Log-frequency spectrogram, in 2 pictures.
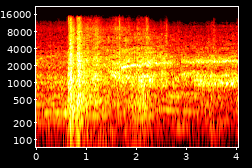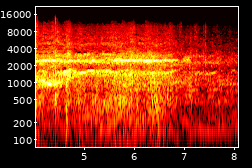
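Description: A NASCAR stock car crashing, heard from onboard: a heavy impact about a second in, then tires squealing for several seconds as the car slides, dying away near the end.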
